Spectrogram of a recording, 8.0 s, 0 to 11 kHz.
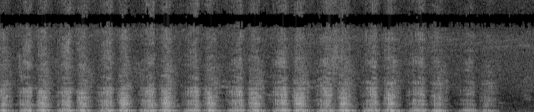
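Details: Leopard named Ike, kept at Tobe Zoo in Japan, on 18 July 2020, giving a long, steady series of rough, low sawing grunts, close to two per second and evenly spaced, before fading out in the last second.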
